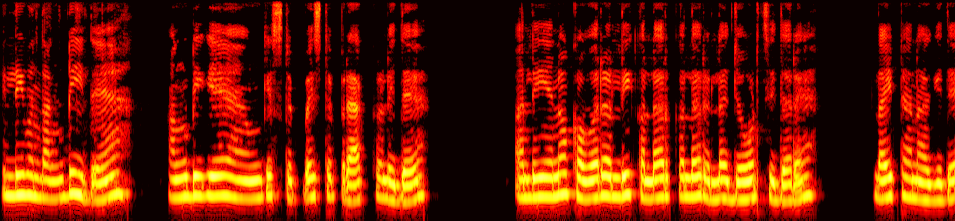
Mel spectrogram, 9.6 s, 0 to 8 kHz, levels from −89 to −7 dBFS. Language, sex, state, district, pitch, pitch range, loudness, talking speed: Kannada, female, Karnataka, Gulbarga, 220 Hz, 205-235 Hz, -25 LUFS, 125 wpm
